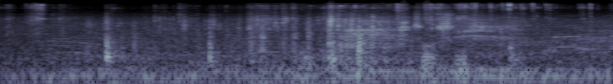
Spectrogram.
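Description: Keys jangle close by in short metallic clusters right after a car has parked at a small provincial vacation house, with faint vehicle noise underneath.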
